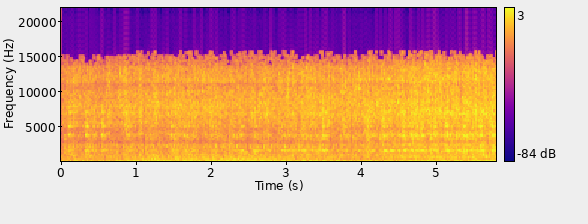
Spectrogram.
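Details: 1935 Chevy Master, freshly installed 409 stroker V8 at first start-up on jack stands: deep, steady idle with a slight lumpy cam lope, no knocks or ticks; oil pressure and temperature good, running smooth, so the idle is normal.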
